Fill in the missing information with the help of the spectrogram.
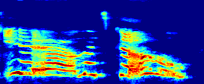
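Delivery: put-on high, squealing kids' cheer; hammed-up excited yell of kids.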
